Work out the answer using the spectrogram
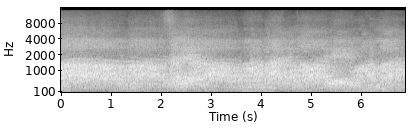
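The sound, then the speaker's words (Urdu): A crowd at a religious gathering loudly chants salawat together, a dense and continuous mass of voices that stays strong for the whole stretch. “تمام مریضوں کی شفا یابی کے لیے بآواز بلند نعرہ صلوات۔”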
